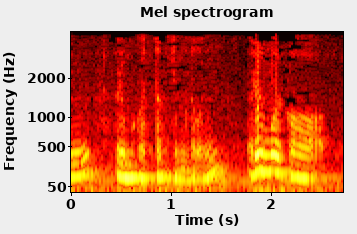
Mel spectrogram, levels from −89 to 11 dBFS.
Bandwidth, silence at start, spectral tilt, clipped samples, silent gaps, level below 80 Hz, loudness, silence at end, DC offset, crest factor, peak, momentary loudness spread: 3.9 kHz; 0 s; -13.5 dB/octave; 0.1%; none; -36 dBFS; -14 LUFS; 0.05 s; under 0.1%; 14 dB; 0 dBFS; 9 LU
